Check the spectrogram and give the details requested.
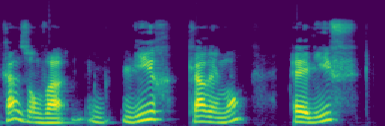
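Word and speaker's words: ألف: Donc on va dire Elif.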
